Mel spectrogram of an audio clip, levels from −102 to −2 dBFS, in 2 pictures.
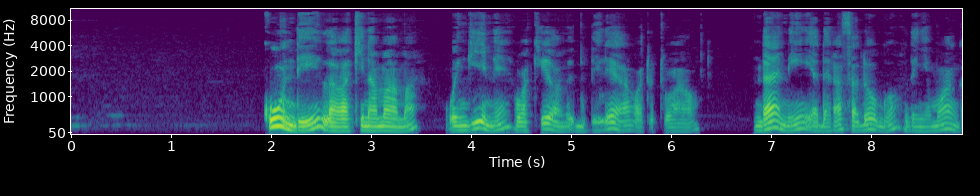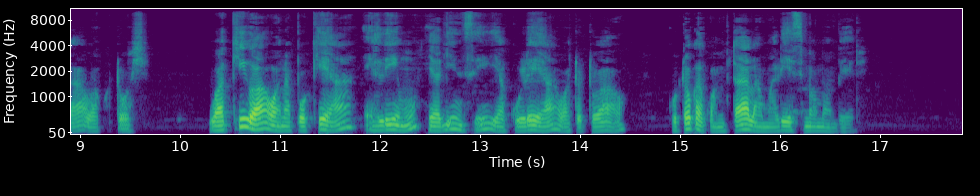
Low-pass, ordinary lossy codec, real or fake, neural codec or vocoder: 9.9 kHz; AAC, 48 kbps; real; none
